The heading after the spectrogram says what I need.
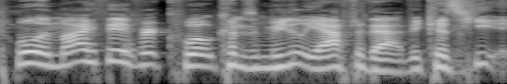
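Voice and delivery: ordinary delivery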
